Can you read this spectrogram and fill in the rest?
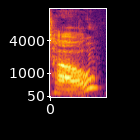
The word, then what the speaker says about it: Haux: It's called House Ho.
